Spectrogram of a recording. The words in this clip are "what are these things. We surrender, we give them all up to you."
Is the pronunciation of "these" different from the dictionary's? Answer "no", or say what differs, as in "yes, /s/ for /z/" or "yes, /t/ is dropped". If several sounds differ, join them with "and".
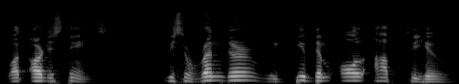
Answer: yes, /s/ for /z/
